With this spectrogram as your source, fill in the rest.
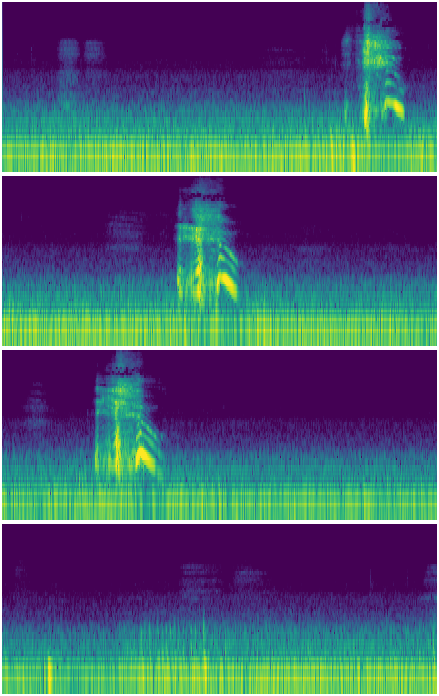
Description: A series of big, tickly sneezes over the past couple days. I’ve had a very itchy, tickly cold that stuffed up my nose and made these sneezes long and drawn out.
